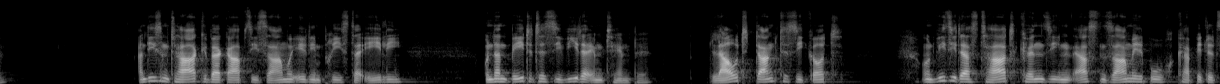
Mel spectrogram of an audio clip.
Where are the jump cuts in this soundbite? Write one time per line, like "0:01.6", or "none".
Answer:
none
